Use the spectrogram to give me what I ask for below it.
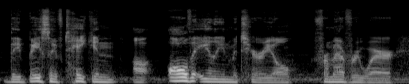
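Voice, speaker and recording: A man's voice: fairly low pitch, a little fast, soft background music. A man hosting a casual introduction, talking in an enthusiastic, rambling way as a game master. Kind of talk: casual introduction talk to listeners. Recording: clear background noise.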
